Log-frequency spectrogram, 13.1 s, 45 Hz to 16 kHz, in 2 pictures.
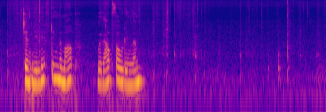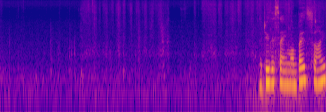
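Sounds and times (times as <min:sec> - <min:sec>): paper rustling: 0:03.0 - 0:04.2, 0:07.8 - 0:12.8.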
